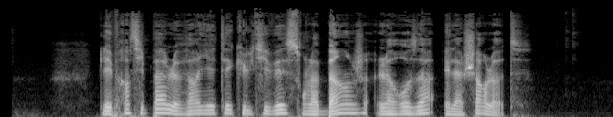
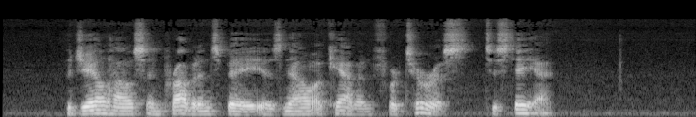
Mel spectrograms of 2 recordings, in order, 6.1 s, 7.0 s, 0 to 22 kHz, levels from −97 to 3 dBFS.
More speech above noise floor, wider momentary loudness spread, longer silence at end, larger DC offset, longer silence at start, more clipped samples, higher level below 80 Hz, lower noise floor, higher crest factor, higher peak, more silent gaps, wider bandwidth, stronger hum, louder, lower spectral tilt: first, 48 dB vs 38 dB; second, 6 LU vs 11 LU; second, 0.9 s vs 1.45 s; neither; first, 1 s vs 0.7 s; neither; first, -44 dBFS vs -54 dBFS; first, -71 dBFS vs -55 dBFS; about the same, 22 dB vs 18 dB; about the same, -2 dBFS vs -2 dBFS; neither; first, 15.5 kHz vs 11.5 kHz; neither; second, -23 LUFS vs -18 LUFS; about the same, -5.5 dB/octave vs -6 dB/octave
